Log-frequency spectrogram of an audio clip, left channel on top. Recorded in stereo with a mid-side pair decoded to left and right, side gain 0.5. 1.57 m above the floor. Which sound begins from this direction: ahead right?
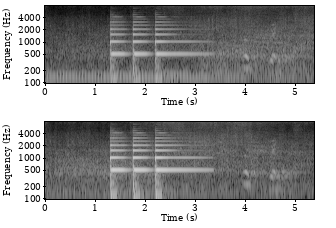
A piano, at 1.3 s.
